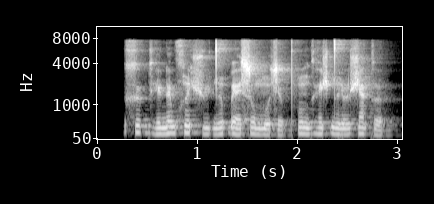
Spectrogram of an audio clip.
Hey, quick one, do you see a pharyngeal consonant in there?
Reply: no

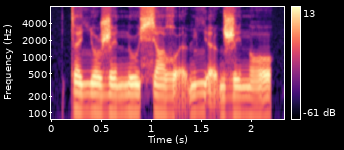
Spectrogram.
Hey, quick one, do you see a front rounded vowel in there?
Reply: no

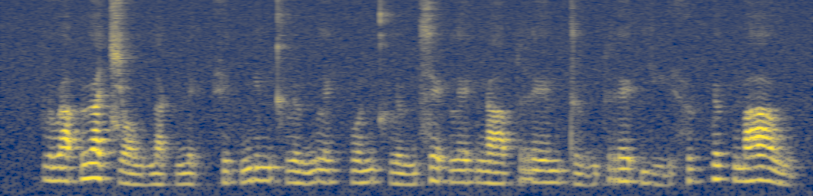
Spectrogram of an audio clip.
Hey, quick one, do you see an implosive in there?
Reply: no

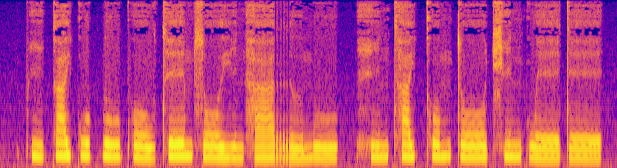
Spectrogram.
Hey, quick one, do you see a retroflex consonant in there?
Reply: no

